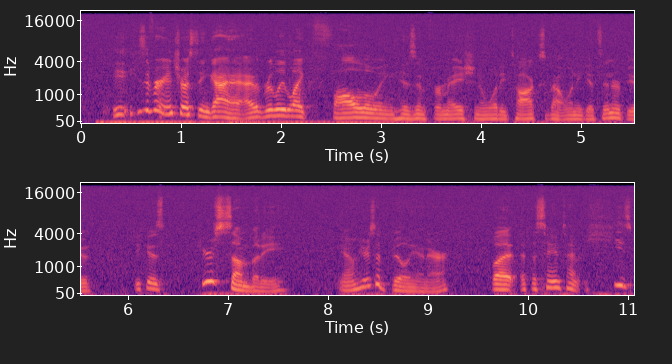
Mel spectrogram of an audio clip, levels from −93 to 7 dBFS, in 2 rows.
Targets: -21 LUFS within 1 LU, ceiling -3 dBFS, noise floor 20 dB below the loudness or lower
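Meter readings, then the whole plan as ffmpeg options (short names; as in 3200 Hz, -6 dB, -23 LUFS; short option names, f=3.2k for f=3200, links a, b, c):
noise floor -38 dBFS; noise floor target -43 dBFS; loudness -23.0 LUFS; peak -3.0 dBFS; loudness target -21.0 LUFS
-> -af "afftdn=nr=6:nf=-38"
-af "volume=2dB,alimiter=limit=-3dB:level=0:latency=1"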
